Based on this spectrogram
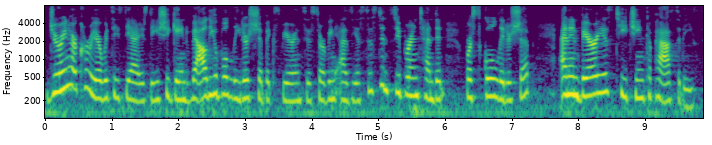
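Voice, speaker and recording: A woman's voice: on the high side, a little fast, slight background noise. A woman moderating a university panel, reading guest introductions and asking questions in an upbeat way. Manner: warm, upbeat praise of guests.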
